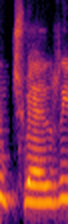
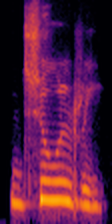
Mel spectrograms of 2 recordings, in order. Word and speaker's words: jewelry: Next, it इज नॉट ज्वेलरी बट इट इज jewelry, jewelry.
